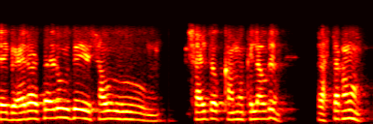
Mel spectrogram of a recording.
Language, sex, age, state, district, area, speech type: Odia, male, 45-60, Odisha, Boudh, rural, conversation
